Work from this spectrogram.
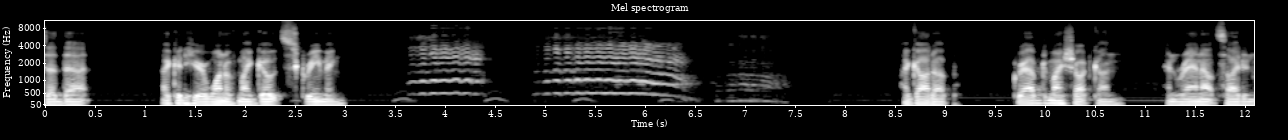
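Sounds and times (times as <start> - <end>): goat screaming: 3.5 - 7.5.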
